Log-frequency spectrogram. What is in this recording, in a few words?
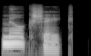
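"milkshake", English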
